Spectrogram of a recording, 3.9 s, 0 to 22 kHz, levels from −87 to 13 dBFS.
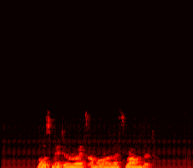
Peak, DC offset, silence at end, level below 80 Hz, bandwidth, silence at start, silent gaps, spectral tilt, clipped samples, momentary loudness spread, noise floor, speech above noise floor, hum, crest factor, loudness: -16 dBFS; under 0.1%; 0.85 s; -70 dBFS; 7.2 kHz; 0.75 s; none; -9 dB/octave; under 0.1%; 7 LU; -67 dBFS; 37 dB; 60 Hz at -55 dBFS; 16 dB; -31 LUFS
